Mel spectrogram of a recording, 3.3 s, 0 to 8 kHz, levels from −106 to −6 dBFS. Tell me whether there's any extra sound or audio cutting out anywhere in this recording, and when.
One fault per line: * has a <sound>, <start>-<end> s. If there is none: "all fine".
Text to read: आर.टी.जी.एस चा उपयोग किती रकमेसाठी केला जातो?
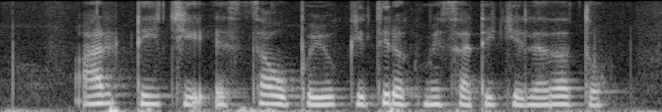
all fine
